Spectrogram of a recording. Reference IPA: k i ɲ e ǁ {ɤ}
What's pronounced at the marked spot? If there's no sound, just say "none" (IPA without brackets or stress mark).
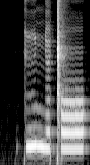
ɔ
